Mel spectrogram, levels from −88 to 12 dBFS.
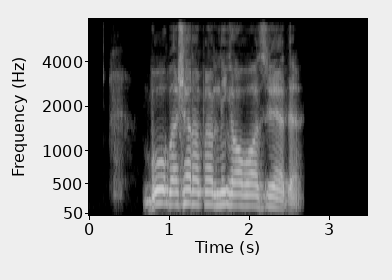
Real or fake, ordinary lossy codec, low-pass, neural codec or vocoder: fake; Opus, 64 kbps; 7.2 kHz; codec, 16 kHz, 8 kbps, FunCodec, trained on LibriTTS, 25 frames a second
